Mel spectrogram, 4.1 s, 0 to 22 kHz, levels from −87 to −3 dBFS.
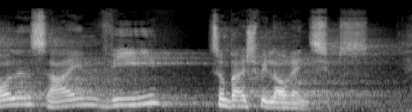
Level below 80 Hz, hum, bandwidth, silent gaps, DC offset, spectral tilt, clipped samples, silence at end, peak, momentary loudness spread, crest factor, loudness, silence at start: -60 dBFS; none; 16.5 kHz; none; under 0.1%; -3.5 dB/octave; under 0.1%; 0 s; -6 dBFS; 10 LU; 16 dB; -22 LUFS; 0 s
